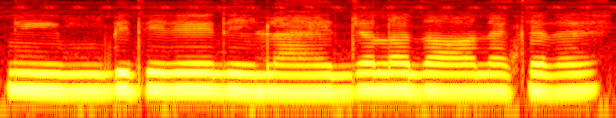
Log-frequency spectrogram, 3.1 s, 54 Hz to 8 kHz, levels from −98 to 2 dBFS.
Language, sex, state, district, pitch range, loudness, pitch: Chakma, female, Tripura, Unakoti, 175-185 Hz, -15 LUFS, 175 Hz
